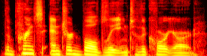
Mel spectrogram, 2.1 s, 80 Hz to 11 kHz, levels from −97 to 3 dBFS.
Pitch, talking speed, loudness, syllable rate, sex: 135 Hz, 200 wpm, -19 LUFS, 7.0 syllables/s, male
